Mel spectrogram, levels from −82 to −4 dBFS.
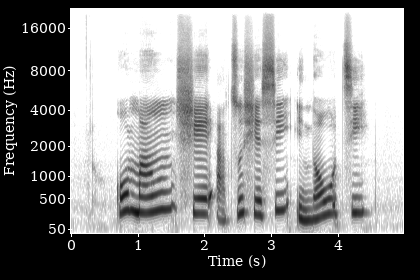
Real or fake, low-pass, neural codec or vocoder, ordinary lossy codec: fake; none; autoencoder, 48 kHz, 32 numbers a frame, DAC-VAE, trained on Japanese speech; none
